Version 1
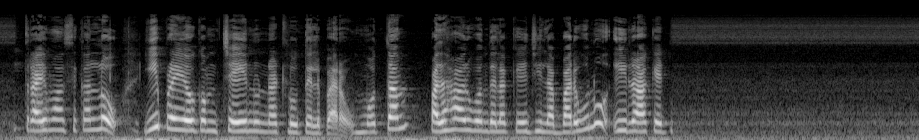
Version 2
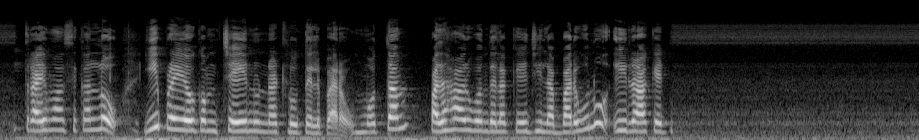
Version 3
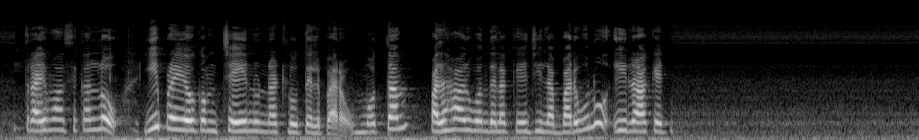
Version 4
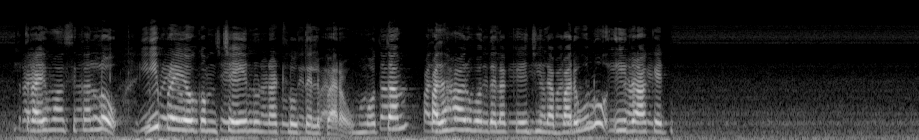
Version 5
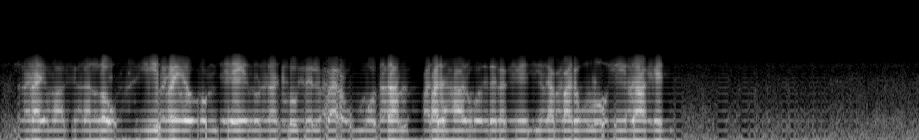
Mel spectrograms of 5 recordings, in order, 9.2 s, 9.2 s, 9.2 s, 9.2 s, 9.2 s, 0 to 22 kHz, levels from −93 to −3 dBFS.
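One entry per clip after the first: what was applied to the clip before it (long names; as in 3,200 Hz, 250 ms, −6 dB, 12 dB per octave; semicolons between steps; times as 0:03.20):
low-pass filter 9,400 Hz 24 dB per octave; level −2.5 dB
high-shelf EQ 2,500 Hz −10 dB
echo ahead of the sound 81 ms −12.5 dB
one-pitch LPC vocoder at 8 kHz 280 Hz; level +1.5 dB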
